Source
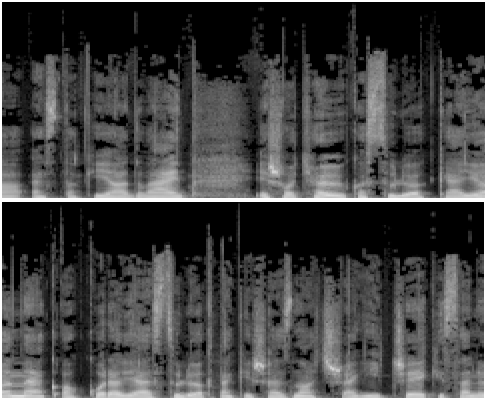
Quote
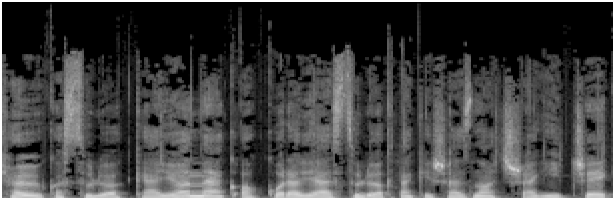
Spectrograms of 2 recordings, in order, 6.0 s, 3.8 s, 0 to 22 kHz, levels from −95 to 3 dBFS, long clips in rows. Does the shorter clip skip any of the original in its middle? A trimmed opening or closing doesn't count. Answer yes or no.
no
